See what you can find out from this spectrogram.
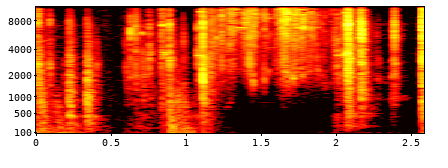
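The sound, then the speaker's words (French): A wardrobe door is pushed shut amid a series of sharp knocks, rattles and jangling metal clatter, irregular bursts of hard impacts with short pauses between them. “Voilà, je peux refermer l'armoire.”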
